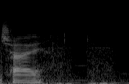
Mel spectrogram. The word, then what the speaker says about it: CIA: say his name, like his actual name is spelled CIA. But basically he used to go by like his Discord name would be like Chai, as in the chai tea, is on how you pronounce it.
